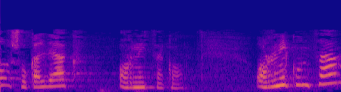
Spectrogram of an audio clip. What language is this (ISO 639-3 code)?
eus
